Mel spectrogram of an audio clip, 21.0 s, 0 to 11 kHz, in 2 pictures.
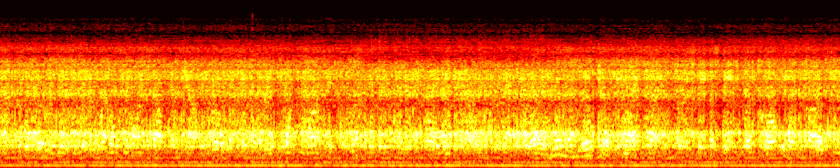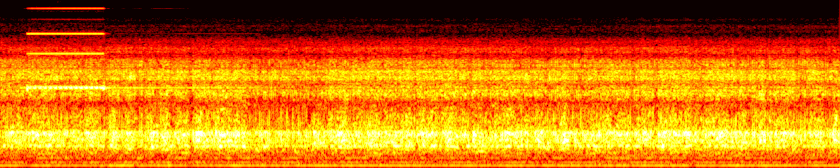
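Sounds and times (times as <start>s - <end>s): radio static hiss: 0.0s - 21.0s
electronic beep: 10.8s - 12.0s.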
